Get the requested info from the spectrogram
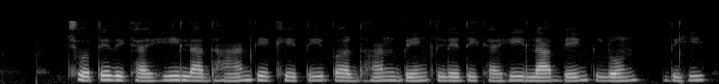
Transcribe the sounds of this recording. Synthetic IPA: t͡ʃʰoːʈed̪ɪkʰaːɦilad̪ʱaːnkekʰeːt̪ipəɾd̪ʱənbẽːŋkled̪ɪkʰaːɦilabẽːŋkloːn | d̪iɦi

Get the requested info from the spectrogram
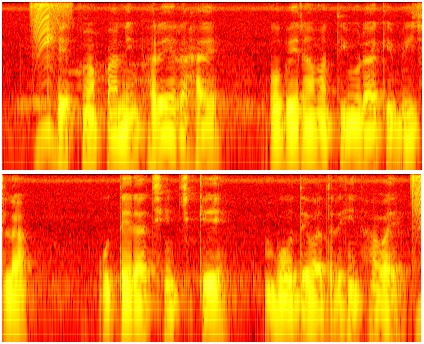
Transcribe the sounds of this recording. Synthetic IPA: kʰet̪mepaːnibʱəɾeɾəɦəe | obeɾamet̪iɾakebid͡ʒla | ṵt̪eɾat͡ʃʰĩt͡ʃke | bod̪ebət̪ɾəɦinɦəwəj

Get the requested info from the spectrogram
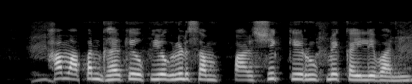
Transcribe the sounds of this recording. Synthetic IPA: hɐmaːpənɡʱɐɾkeʊpjoːɡɾɪɽsə̃mpaːɾʃɪkːeɾuːpmẽkɐilebaːniː

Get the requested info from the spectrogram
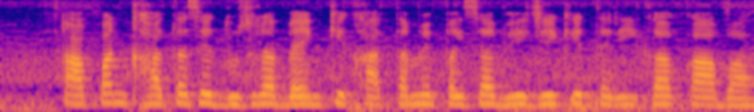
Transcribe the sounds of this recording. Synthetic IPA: aːpənkʰaːt̪ased̪uːsɾabɛ̃ːŋkːekʰaːt̪amẽpɛɪsabʱeːd͡ʒeket̪ɐɾiːkakaːbaː

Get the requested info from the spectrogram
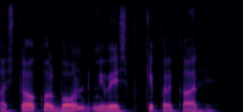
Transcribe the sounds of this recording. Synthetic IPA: əsʈɔːkɔːɾbɔ̃ːɳɖnɪʋeːʃkepɾəkaːɾɦɛː

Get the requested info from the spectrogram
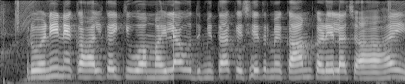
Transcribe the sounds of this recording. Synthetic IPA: ɾoːɦñinekɐɦəlkəikiʋəmɐɦɪlaʊd̪ʱmɪt̪akekt͡ʃʃʰeːt̪ɾəmẽkaːmkəɽeːlat͡ʃaːɦaɦɛ

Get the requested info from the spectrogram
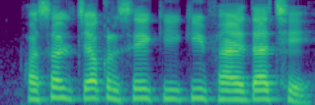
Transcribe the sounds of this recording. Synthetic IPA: pʰəsəlt͡ʃəkɾsekikipʰaːjd̪at͡ʃʰeː

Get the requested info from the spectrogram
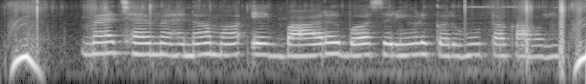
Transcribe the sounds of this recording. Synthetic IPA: mɛ̃ːt͡ʃʰɛːmɐɦɪnamãeːk̚baːɾbəsɾĩːɡɽkəɾɦũt̪ɐkaːɦoɦĩː

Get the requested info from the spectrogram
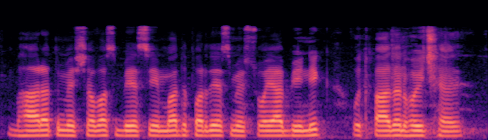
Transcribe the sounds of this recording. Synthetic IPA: bʱaɾət̪mesəbəsb̪esiməd̪ʱjəpɾəd̪esmeswəjabinik | ut̪pad̪ənɦojt͡ʃʰɛ

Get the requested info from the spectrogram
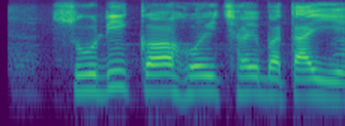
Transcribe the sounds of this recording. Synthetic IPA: suɽikəɦojt͡ʃʰəjbət̪aie

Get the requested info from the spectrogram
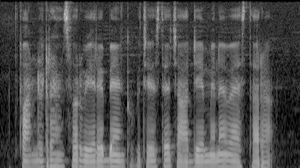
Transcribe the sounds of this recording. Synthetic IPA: pʰɐɳɖʈɾaːnspʰɐɾʋeːɾeːbjaːŋkukut͡ʃe̞ːst̪e̞ːt͡ʃaːɾd͡ʒeːmijnaːʋeːst̪aːɾaː

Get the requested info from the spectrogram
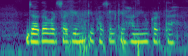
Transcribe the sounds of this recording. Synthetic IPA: d͡ʒjaːd̪aʋɐɾsaɡeɦõkepʰɐsəlkeɦãnjũkɐɾt̪aɦɛ̃ː

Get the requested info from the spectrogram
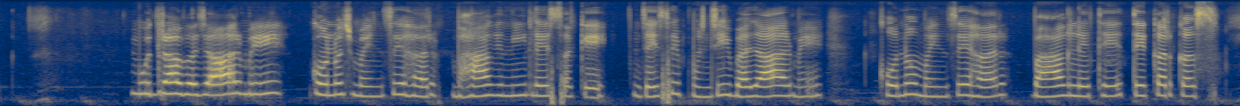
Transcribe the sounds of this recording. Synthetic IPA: bud̪ɾabəd͡ʒaːɾmẽ | koːnot͡ʃməɪnseɦəɾbʱaːɡnilesəke | d͡ʒɛɪsepʊ̃nd͡ʒibəd͡ʒaːɾmẽ | koːnoməɪnseɦəɾ | bʱaːɡlet̪ʰet̪ekəɾkəs

